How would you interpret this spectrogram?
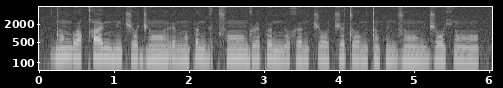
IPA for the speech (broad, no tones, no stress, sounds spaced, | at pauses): d õ ŋ oː qʰ ɘː ŋ b ĩ t͡ʃ o d͡ʒ õː r ɵ ŋ õ p ə ŋ ɡ ɘ t͡sʰ õː ɡ ɹ ɘ p ɵ ŋ ɲ o x əː ŋ t͡ʃ oː t͡ʃ ɵ t oː ŋ t õ p ĩ ŋ z õː ŋ d͡ʒ o ç õː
